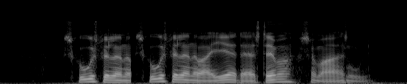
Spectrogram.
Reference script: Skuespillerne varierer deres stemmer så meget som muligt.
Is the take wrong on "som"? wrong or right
wrong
